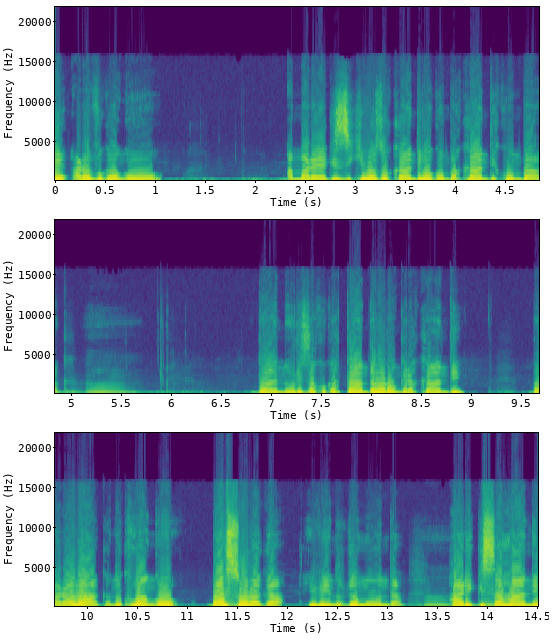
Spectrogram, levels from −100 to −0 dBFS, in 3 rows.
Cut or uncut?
uncut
